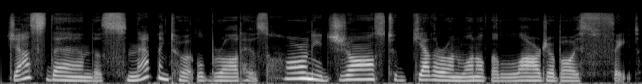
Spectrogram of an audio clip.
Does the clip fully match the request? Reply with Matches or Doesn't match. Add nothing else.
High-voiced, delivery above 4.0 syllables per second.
Doesn't match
